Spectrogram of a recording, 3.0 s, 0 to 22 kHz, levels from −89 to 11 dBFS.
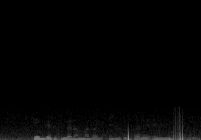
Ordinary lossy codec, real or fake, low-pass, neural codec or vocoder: MP3, 32 kbps; real; 5.4 kHz; none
